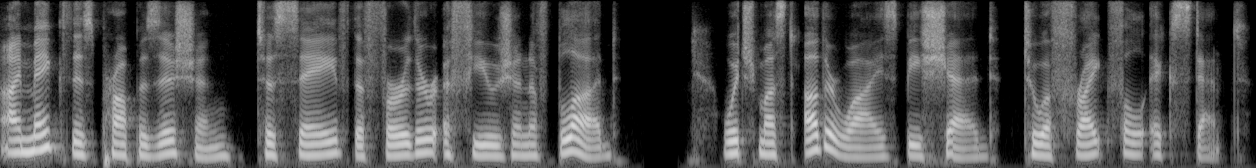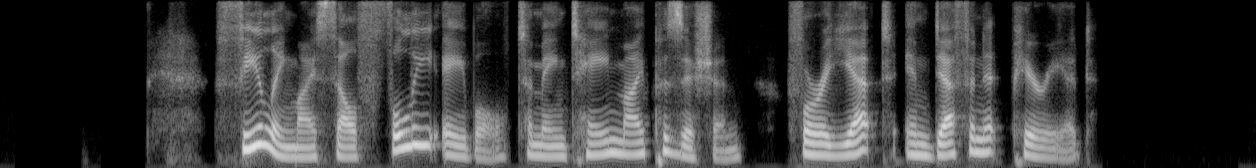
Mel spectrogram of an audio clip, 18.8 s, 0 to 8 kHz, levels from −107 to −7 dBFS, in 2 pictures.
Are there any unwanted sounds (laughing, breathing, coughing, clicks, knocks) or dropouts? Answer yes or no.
no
